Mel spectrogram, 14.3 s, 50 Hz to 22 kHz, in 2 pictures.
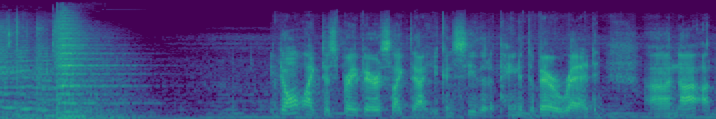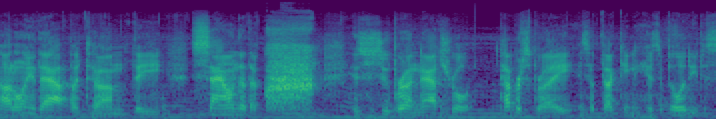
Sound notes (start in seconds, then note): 9.9 mimics can spraying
